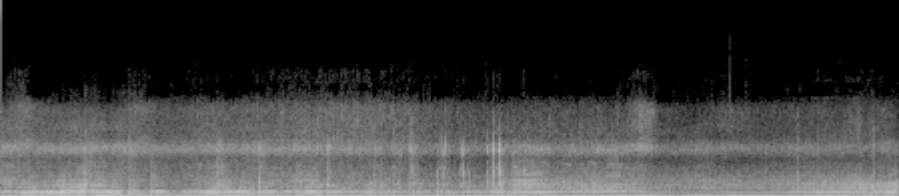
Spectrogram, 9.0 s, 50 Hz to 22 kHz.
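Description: A McLaren and a GTI race, with a BMW M2 Competition nearby, their engines roaring loudly and continuously as they accelerate through rising and falling gears, close and dominant throughout.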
